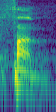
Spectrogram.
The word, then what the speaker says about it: femme: Déjà femme ça s'écrit par E, de ça se lit par femme.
